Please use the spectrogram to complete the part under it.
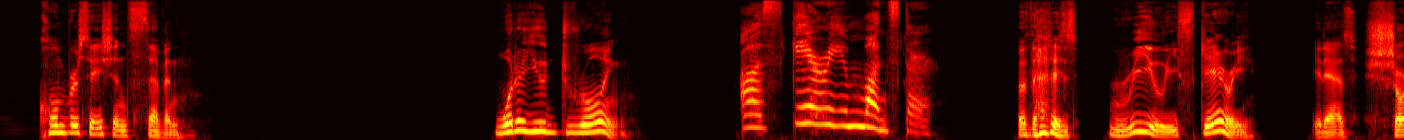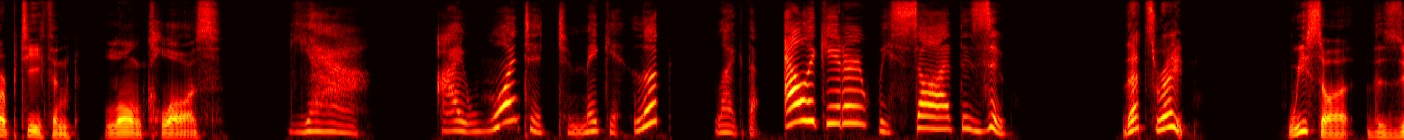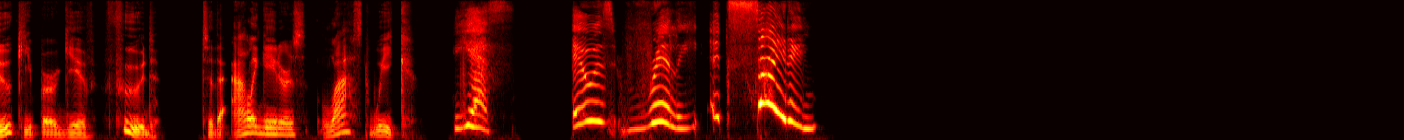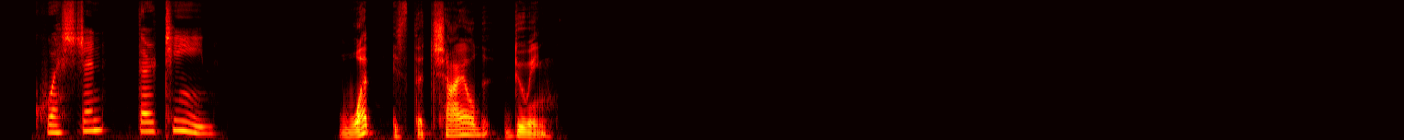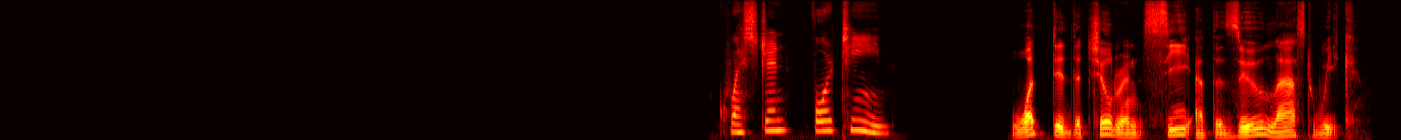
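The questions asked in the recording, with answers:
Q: What is the child doing?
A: Drawing a scary monster

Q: What did the children see at the zoo last week?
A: The zookeeper feeding the alligators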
